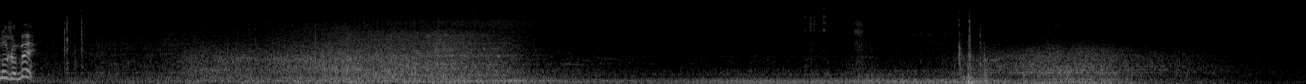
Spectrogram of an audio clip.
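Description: A truck engine rumbles as a truck approaches on a dirt road.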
